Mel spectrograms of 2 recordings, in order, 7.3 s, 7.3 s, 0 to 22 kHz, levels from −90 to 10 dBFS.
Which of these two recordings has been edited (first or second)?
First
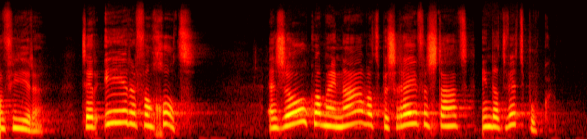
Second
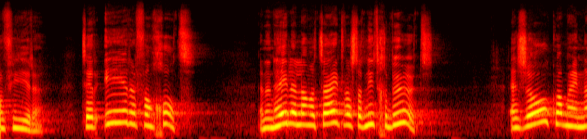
first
